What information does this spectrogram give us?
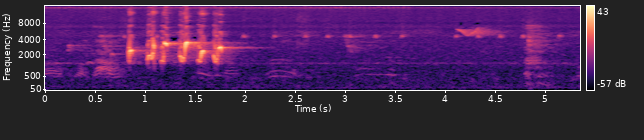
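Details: Bulbul decoy bird, a Cream-vented Bulbul, luring wild birds in March 2021: one intense chattering burst of quick, liquid notes near the start, followed by faint distant calls and soft regular ticking.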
